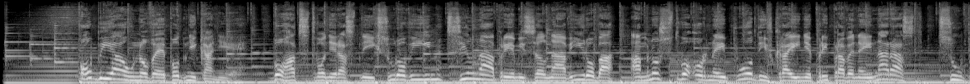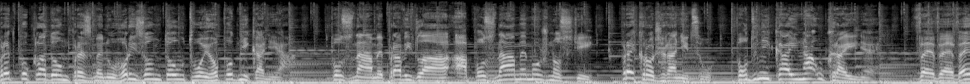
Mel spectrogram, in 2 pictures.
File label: radio spot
